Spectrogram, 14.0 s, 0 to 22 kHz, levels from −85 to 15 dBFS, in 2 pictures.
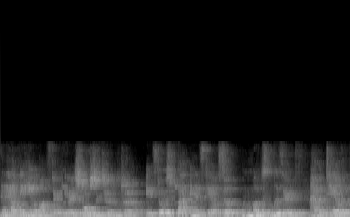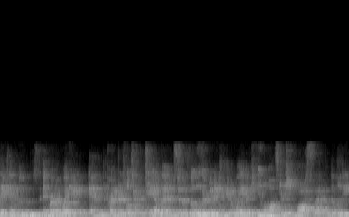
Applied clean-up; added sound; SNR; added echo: neural separator model SepFormer DNS4.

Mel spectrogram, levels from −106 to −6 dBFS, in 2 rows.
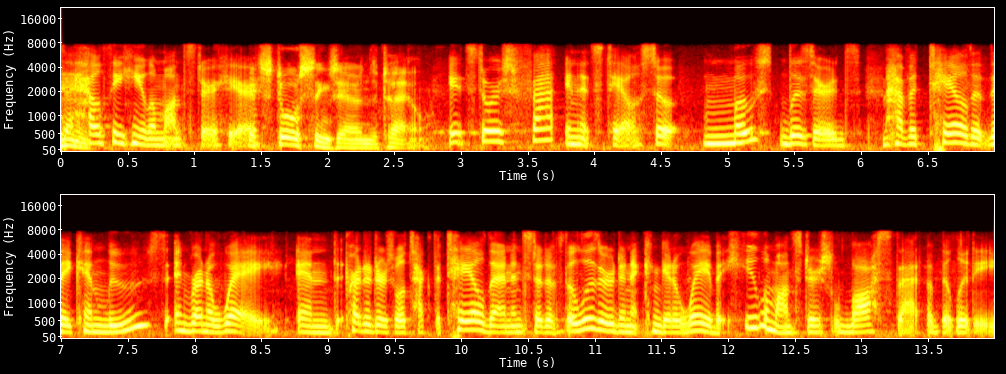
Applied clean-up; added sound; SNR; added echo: none; none; none; none.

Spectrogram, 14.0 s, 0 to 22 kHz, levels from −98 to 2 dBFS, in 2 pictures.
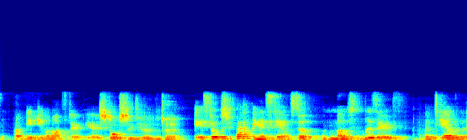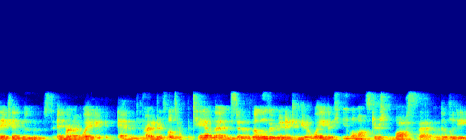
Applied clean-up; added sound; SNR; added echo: neural mask model DeepFilterNet 3.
